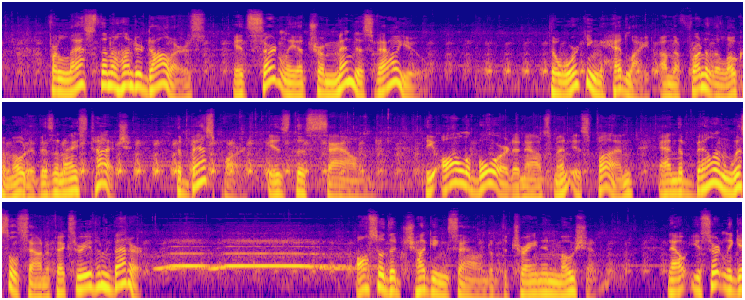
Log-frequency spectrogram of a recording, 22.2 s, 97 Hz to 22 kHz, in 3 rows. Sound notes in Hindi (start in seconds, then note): 16.2 एक भाप ट्रेन सीटी की आवाज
